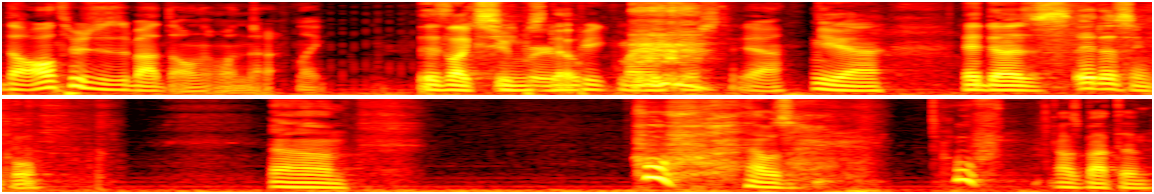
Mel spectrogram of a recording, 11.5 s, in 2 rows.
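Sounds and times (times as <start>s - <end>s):
speech: 0.0s - 6.1s, 7.1s - 7.7s, 8.9s - 11.4s
person sneezing: 3.2s - 3.6s.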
